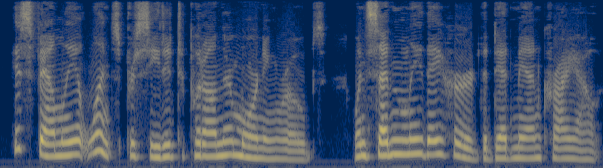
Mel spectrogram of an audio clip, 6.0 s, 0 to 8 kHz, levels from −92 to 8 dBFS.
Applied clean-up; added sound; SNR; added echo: none; none; none; none.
